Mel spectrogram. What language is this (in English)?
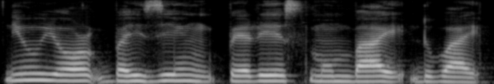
Manipuri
